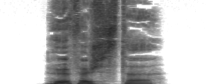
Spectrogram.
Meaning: inflection of höfisch: 1. strong/mixed nominative/accusative feminine singular superlative degree 2. strong nominative/accusative plural superlative degree
- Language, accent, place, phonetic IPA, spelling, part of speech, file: German, Germany, Berlin, [ˈhøːfɪʃstə], höfischste, adjective, De-höfischste.ogg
